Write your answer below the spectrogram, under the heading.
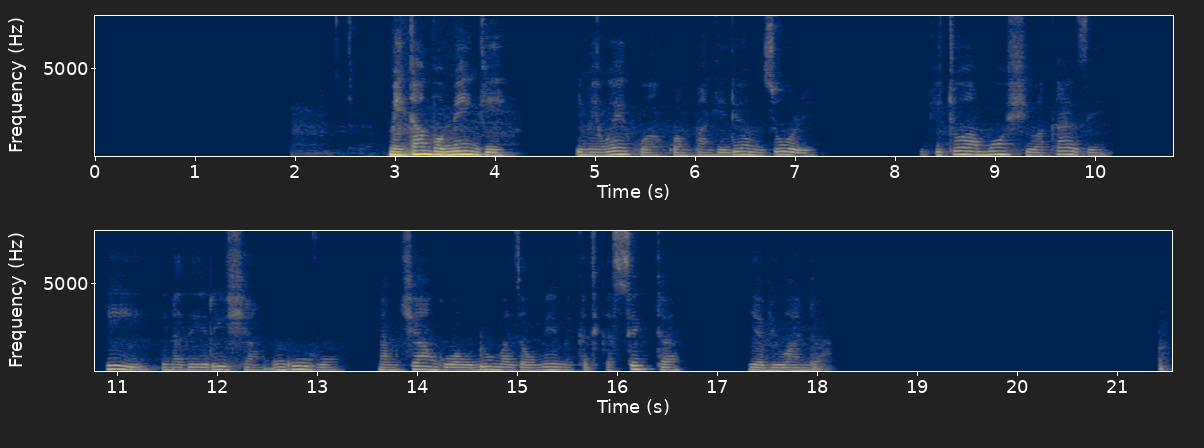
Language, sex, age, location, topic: Swahili, female, 18-24, Dar es Salaam, government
